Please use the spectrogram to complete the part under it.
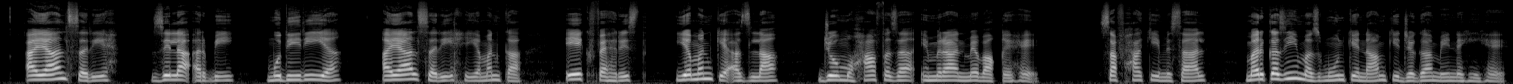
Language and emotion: Urdu, neutral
